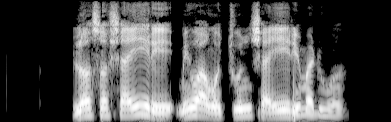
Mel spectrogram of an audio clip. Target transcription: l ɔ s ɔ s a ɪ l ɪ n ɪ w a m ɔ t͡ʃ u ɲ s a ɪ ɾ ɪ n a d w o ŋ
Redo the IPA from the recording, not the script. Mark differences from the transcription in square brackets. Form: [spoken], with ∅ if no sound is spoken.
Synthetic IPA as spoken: l ɔ s ɔ [ʃ] a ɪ [ɾ] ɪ [m] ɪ w a [ŋ] ɔ t͡ʃ u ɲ [ʃ] a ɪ ɾ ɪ [m] a d w o ŋ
